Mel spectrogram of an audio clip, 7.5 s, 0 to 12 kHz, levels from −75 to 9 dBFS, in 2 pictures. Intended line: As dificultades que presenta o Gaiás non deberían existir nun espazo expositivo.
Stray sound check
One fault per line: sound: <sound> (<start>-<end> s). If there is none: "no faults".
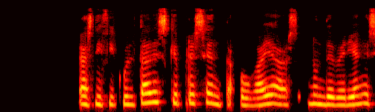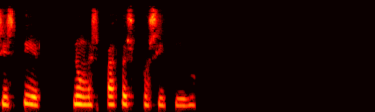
no faults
